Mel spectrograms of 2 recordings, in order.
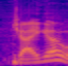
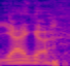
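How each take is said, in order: First: The name begins with a J sound. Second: The name begins with a Y sound.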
